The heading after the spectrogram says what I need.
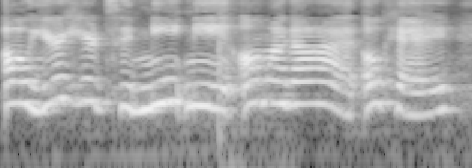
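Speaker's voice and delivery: high, flustered oh-oh-oh realisation; flustered doctor. Retold or imitated. Scene: doctor realises the mom came to meet her, flustered and high. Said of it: "She was like".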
